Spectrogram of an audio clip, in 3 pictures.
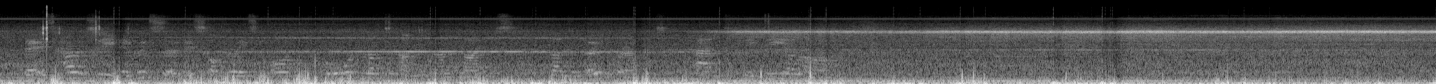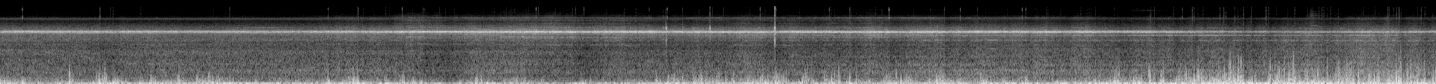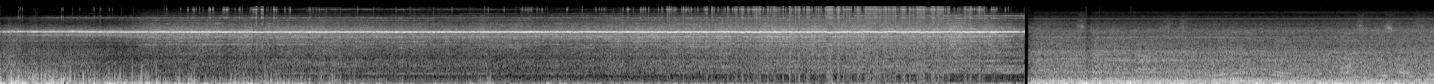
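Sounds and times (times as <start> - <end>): high-pitched wheel squeal: 1.5 - 39.0
hiss: 7.4 - 39.0.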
